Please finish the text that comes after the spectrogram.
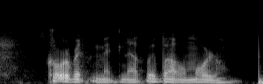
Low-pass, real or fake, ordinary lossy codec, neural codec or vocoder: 5.4 kHz; fake; none; codec, 24 kHz, 0.9 kbps, WavTokenizer, small release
